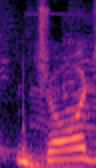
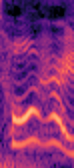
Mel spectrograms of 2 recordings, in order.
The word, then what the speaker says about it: Jorge: George? Am I pronouncing that properly? Or is it Jorge? Oh, Jorge. Jorge Marquez. Is it really? Our Spanish EP is just like, it's Jorge. Jorge is Jorge? It's Jorge. It's a soft J.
